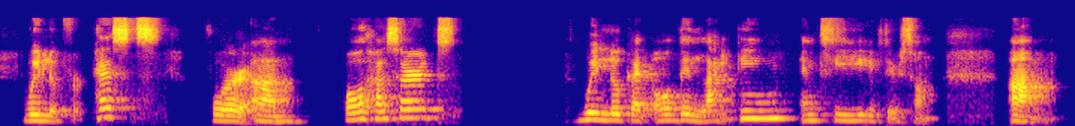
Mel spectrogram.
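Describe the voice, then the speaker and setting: Speaking very slowly with long, frequent pauses, a woman with a Spanish accent uses lively intonation at a medium pitch. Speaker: public health educator. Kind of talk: community presentation. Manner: hesitant, many fillers.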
